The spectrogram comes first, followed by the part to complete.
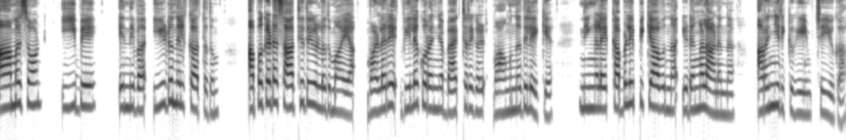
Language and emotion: Malayalam, neutral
